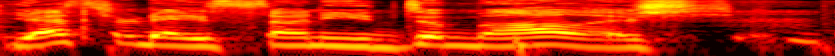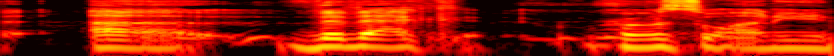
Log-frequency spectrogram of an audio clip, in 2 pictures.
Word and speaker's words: Vivek: And I want to say Vivek, but it rhymes with mistake. Vivek. – Vivek.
